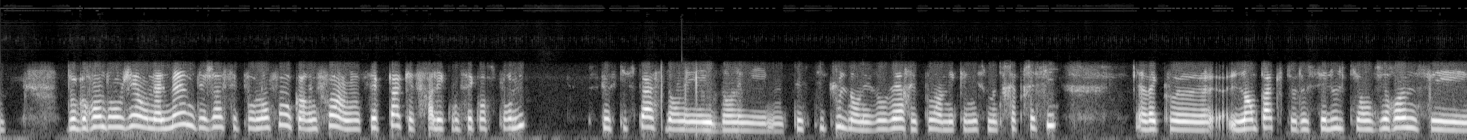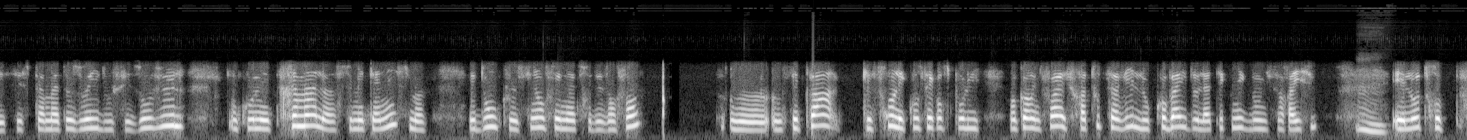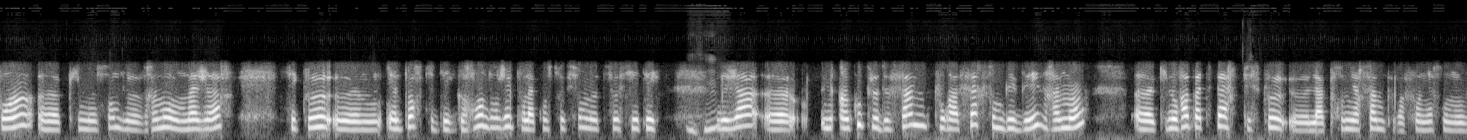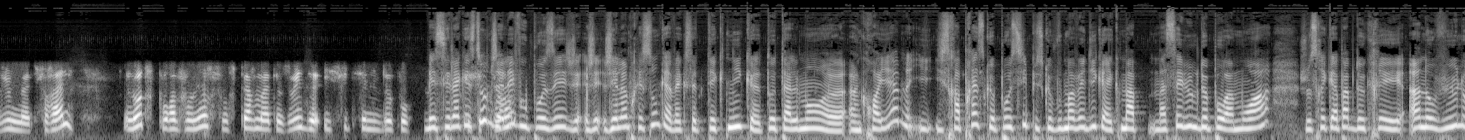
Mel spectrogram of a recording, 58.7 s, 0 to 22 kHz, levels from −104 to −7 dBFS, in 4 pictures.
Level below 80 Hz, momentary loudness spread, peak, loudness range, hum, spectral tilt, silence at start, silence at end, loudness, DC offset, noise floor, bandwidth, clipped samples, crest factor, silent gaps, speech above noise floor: -46 dBFS; 10 LU; 0 dBFS; 3 LU; none; -5.5 dB/octave; 0 s; 0 s; -18 LUFS; under 0.1%; -68 dBFS; 18.5 kHz; under 0.1%; 18 dB; none; 51 dB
